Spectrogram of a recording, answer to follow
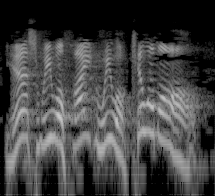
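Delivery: rally the troops with a mock roar; mock battle cry. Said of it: "an Irish Reserve officer".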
